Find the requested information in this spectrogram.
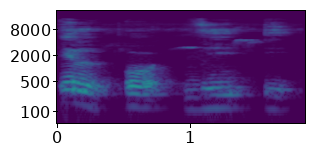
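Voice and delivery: letters এল ও ভি ই spelled very slowly; slow careful spelling of এল ও ভি ই. Shown as a demonstration. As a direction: spell এল ও ভি ই one letter at a time. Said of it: "এল বললে ছেড়ে দিলে হবে না".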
